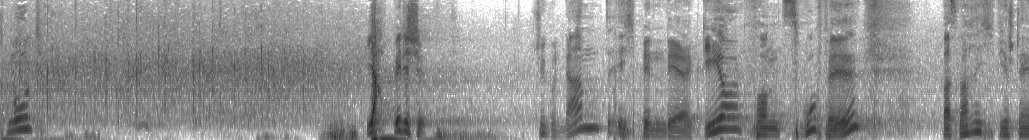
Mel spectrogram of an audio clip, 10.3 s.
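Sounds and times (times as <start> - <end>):
speech: 0.0 - 0.6, 3.6 - 4.5, 5.4 - 10.2
audience applause: 0.0 - 3.8.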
